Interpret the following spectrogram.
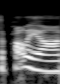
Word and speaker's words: Apollyon: And he wanted to make sure that we knew exactly how to pronounce this in the Hebrew. And it is Apollyon, and it does mean destroyer.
